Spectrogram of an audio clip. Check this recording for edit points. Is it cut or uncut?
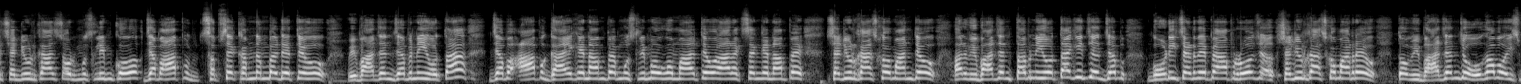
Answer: cut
